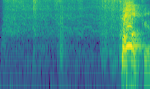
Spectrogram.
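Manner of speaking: loud, forceful, explosive built-up blurt. Biting the lower lip to build up force first: 'fucking' burst out forcefully. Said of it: "bite my lower lip and just, yeah. like, build up as much force in there as I can".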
